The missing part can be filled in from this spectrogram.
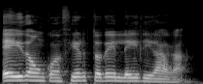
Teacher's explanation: Apenas se escucha el sonido de la G, ¿vale? Pero está.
